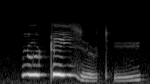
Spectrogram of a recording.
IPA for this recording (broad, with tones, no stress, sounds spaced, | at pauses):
ɳ u˥ ɭ ʈ e˥ j z ʉ˨˩˦ ɭ tʼ y˨˥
